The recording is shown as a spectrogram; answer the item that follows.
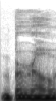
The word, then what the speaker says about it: burro: Now, normally, burro is pronounced with rolling R's, as it is a Spanish word.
